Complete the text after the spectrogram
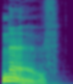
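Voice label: "nerve", British English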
